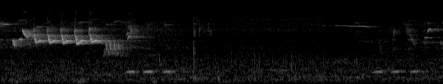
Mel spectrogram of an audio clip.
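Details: Nightingale song beside the Canal du Midi near Le Somail, Languedoc, France, opening with a loud, rapid series of repeated notes that fall slightly, then quieter high notes. A faint low tone repeats in the distance.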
